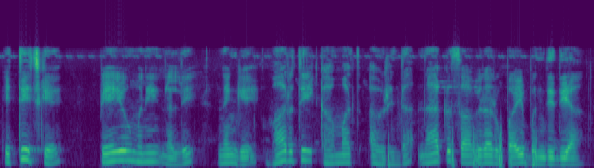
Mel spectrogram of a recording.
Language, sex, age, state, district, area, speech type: Kannada, male, 60+, Karnataka, Bangalore Rural, urban, read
